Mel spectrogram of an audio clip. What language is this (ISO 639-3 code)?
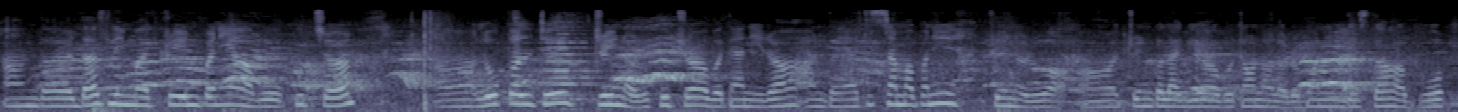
nep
